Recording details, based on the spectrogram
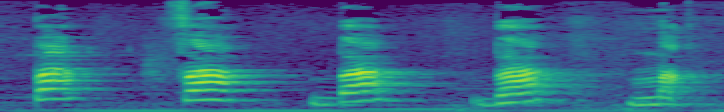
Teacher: पा के उच्चारण में हमारे दोनों होठ आपस में चिपक रहे हैं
